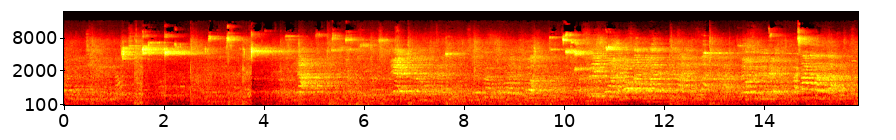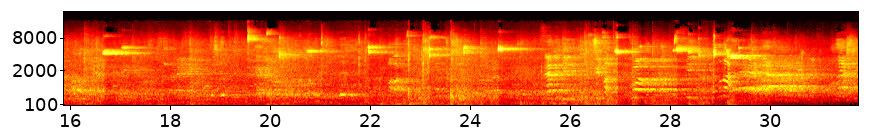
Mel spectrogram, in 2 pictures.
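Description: A futsal ball being kicked and bouncing on a wooden sports-hall floor, echoing in the large hall, with short high squeaks scattered through. Players call out throughout.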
